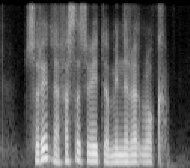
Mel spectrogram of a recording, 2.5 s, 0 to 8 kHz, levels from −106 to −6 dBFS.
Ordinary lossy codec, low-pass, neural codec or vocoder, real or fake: none; 7.2 kHz; codec, 24 kHz, 0.9 kbps, WavTokenizer, large speech release; fake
